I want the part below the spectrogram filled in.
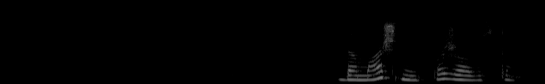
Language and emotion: Russian, neutral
